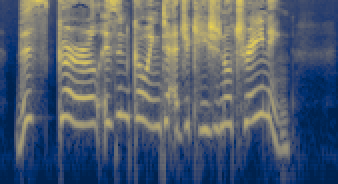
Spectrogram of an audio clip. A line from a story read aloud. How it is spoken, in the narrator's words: he says in a high voice that pierces my eardrums and doesn't fit with his bulky build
